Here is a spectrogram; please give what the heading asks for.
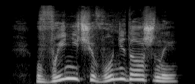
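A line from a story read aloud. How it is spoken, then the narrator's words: Somewhat frightened. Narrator (Russian): Как-то даже испуганно проговорил администратор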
